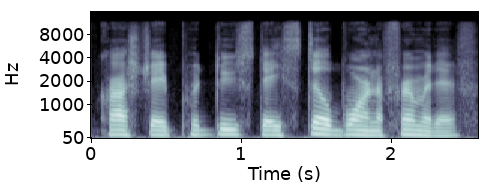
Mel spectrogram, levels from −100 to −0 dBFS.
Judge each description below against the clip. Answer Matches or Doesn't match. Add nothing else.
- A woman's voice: Matches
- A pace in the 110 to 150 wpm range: Matches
